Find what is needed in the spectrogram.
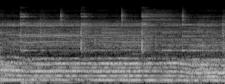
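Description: Gospel song sung by several voices through microphones, with long held notes and a few light percussion taps.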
